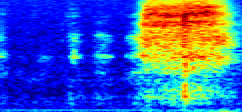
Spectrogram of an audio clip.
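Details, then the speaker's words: Female adult streamer's sneeze: a soft intake followed by a single quick, hissing burst of air. "I don't know why I paused the music to sneeze I don't know why I didn't"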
